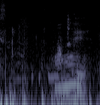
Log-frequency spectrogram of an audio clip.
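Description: Doves cooing.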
